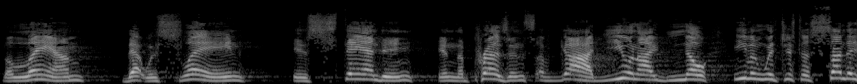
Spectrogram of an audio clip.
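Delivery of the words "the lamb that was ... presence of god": very slow, deliberate "The lamb that was slain"; preacher driving home the point, slowly; slow emphasis. Shown as a demonstration. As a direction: lay out each word slowly for weight. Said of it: "Get it?".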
